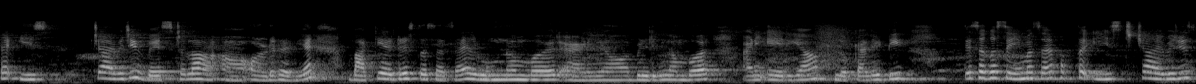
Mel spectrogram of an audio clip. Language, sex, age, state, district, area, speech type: Marathi, female, 30-45, Maharashtra, Mumbai Suburban, urban, spontaneous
